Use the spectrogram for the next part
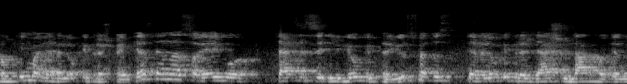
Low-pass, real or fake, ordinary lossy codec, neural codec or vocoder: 10.8 kHz; real; AAC, 32 kbps; none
